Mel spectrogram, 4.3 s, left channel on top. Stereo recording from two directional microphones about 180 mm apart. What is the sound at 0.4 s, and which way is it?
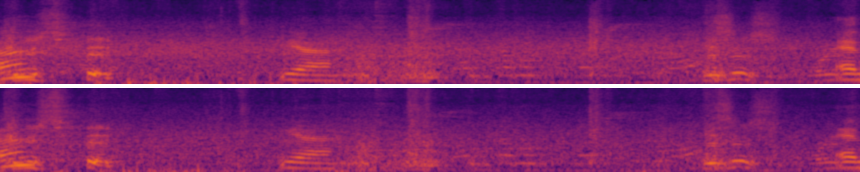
Speech, 60° right (ahead or behind).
